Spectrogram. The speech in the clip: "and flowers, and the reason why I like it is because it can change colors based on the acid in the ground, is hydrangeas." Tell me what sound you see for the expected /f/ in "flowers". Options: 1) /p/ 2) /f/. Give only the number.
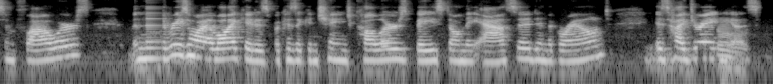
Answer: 2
